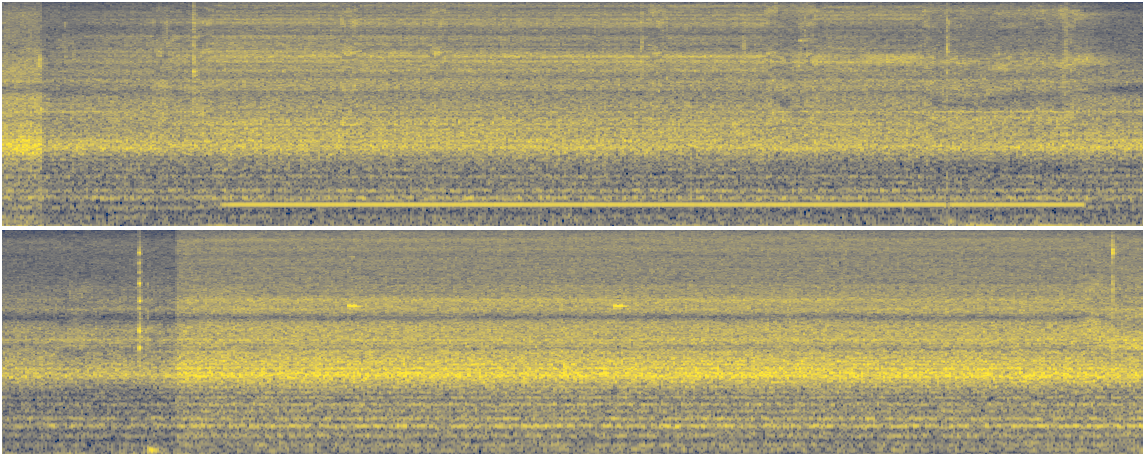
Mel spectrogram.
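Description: Hot air rework station blowing steadily on a logic board, a fan-like hiss with a low steady hum for several seconds early on. About halfway through there is a click, and the airflow hiss grows stronger.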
